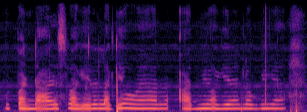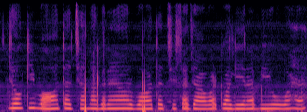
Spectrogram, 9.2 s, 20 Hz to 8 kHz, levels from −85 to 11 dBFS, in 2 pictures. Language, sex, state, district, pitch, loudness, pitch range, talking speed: Hindi, female, Chhattisgarh, Raipur, 290 Hz, -20 LUFS, 285-295 Hz, 175 wpm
